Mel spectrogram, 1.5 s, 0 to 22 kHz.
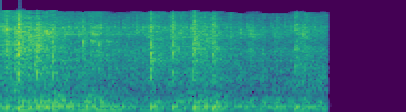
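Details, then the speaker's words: JS lightweight Norton twin at 40,000 miles, leakdown about 1% or less, no piston rocking or bore problem: short burst of crisp revving pulling cleanly with no knocks or rattles; healthy engine. "40,000 miles with one percent leak down it's pretty good there's no problem with piston rocking or cylinder bore we're and put some more miles on this bike and this is what it sounds like you"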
